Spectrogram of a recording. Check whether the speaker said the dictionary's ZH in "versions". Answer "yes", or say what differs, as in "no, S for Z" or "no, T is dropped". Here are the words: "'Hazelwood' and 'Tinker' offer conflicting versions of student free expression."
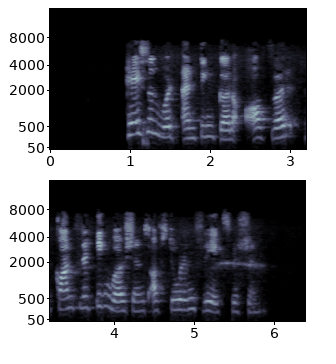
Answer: no, SH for ZH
